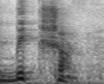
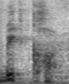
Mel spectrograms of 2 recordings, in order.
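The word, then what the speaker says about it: বীক্ষণ: So, in Bengali, we say bikshan or bikhan. In Bengali pronunciation, it is bikhan.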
